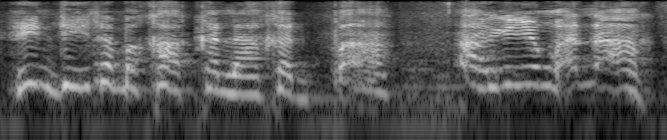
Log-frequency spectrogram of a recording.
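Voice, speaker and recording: A woman's voice: high-pitched, normal speed. A woman playing a conciliatory older aunt, a concerned and soothing family peacemaker in a Filipino radio drama. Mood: grave. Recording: muffled, noisy radio broadcast.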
